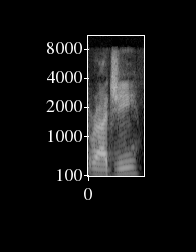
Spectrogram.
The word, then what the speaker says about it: Raji: And I am pronouncing your name properly. Is that right, Raji? Very good.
